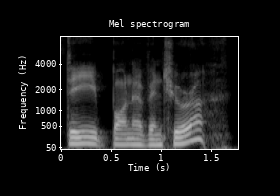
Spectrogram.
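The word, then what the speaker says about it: di Bonaventura: I'm going to butcher this. D. Bonaventura? – Oh, yeah.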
